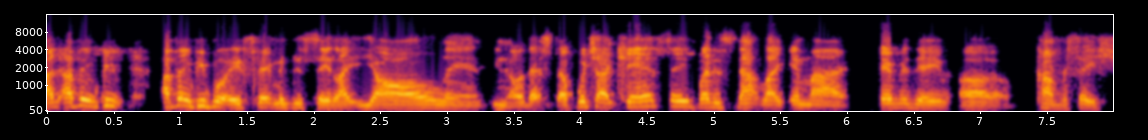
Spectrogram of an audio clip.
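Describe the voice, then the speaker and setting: Speaking at a fairly quick pace with a slight Southern US accent, a man has a fairly high pitch, recorded with a dry, close sound and no echo. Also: lively intonation. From US South. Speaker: drummer. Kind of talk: interview. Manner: halting.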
